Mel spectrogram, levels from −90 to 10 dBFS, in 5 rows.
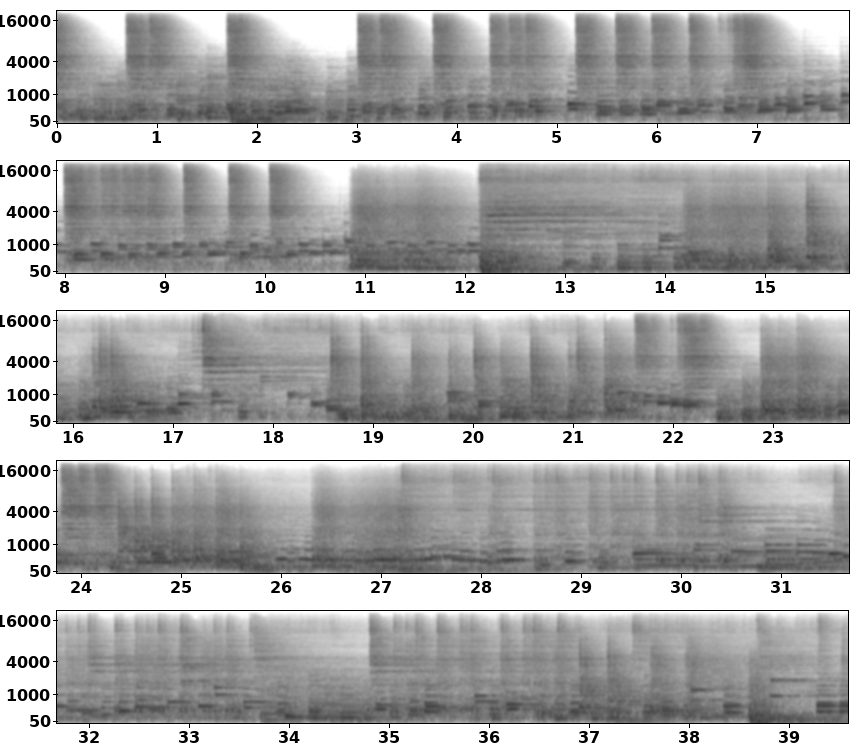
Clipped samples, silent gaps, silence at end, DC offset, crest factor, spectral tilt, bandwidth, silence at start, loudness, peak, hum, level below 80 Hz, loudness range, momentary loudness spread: under 0.1%; none; 0 s; under 0.1%; 18 dB; -3.5 dB/octave; over 20 kHz; 0 s; -18 LUFS; -2 dBFS; none; -38 dBFS; 3 LU; 7 LU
